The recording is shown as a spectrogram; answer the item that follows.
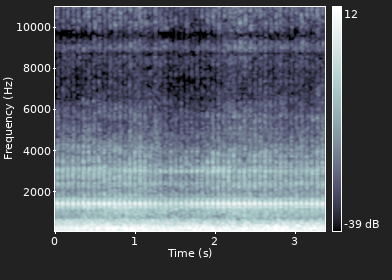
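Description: Engine of a corn sheller machine held at high throttle on a farm, a loud, close, continuous drone with a fast, even knocking vibration and no voices.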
